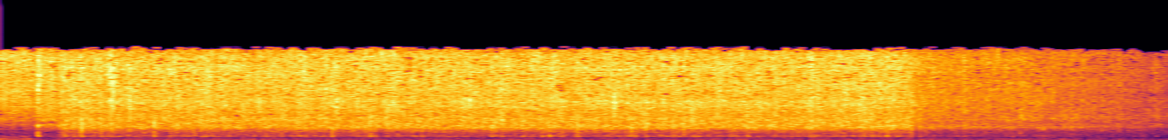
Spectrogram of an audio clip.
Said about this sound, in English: So now we have a solution of this iron chloride in water, and now we add this white pigment, powdered marble, this calcium carbonate to our iron chloride solution. Right, you have... There will be some bubbling, some fizzing.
